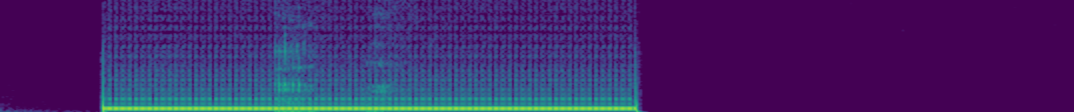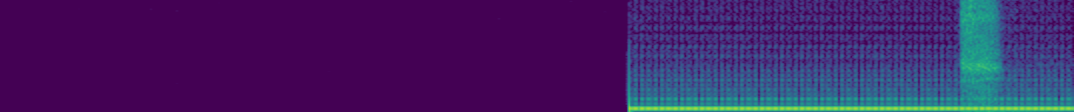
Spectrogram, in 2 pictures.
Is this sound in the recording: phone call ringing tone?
yes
